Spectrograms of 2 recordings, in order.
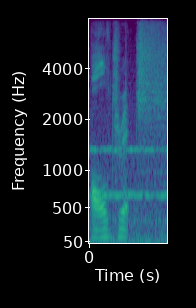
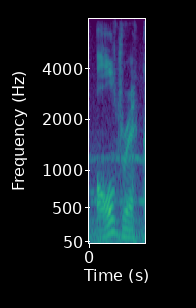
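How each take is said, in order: First: The ch is said as in church. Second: The ch is said as a k sound.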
